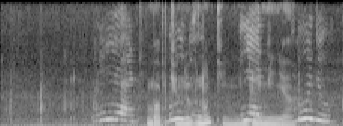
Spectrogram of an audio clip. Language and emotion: Russian, neutral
